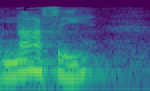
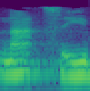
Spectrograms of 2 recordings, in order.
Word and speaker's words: Nasi: Hillel II, also known simply as Hillel, held the office of Nasi, I guess I pronounced that way, of the, not Nazi, but N-A-S-I, of the ancient Jewish Sanhedrin between 320 and 385 Christian era.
